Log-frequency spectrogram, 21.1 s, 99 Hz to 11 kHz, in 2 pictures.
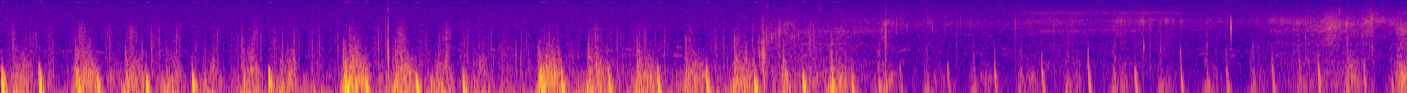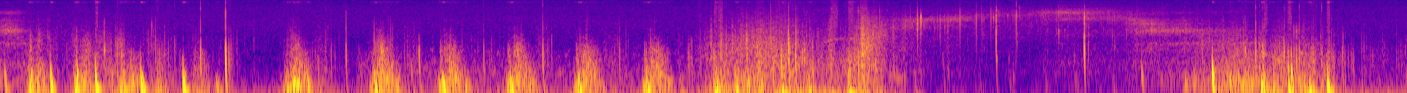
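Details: Heart sounds recorded under pressure: rapid, muffled low heart thumps at about 120 per minute, tachycardia.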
